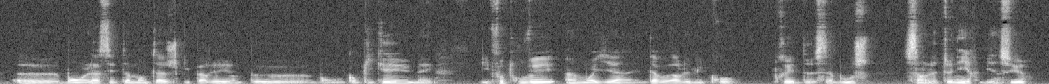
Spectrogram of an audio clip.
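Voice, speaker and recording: Dark, mellow tone at a very slow pace, ordinary pitch variation, on a very clean recording with a silent background. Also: man, very deep, low pitch for a man. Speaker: audio recording tutorial maker. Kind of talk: tutorial. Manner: hesitant, many filler sounds. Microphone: recorder mic on stand close to mouth.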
